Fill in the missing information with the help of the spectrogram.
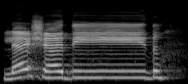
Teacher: لشدید پہ یا مدہ ہے، یا ساکن سے پہلے دال کے نیچے زیر، تو یا مدہ کو ایک الف کے برابر کھینچ کر پڑھنا ہے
